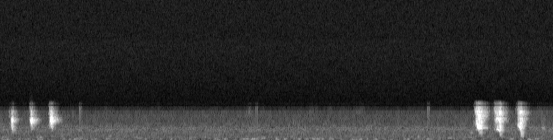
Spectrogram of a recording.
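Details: Pet guinea pig, a male, spinning in circles as a trick for guinea pig food treats. Three short, high, sharp squeaks come in quick succession at the start, then a quiet stretch, then another three bright squeaks close together near the end.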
